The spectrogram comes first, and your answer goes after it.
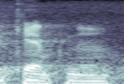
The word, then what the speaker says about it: Camp Nou: You say it Camp Nou? Camp Nou? I don't know how to say it. They say Camp Nou, yeah.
